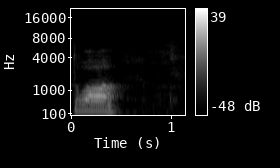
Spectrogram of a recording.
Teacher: तो का मखरज क्या है, नोक ज़बान और स्नाया उलिया की जड़ें, लेकिन त्वा उरूफ मुस्तालिया मोटे उरूफ में से है, लेकिन त्वा को अदा करते हुए हम होठों को गोल नहीं करेंगे।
